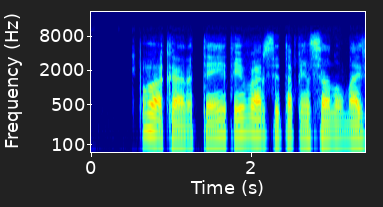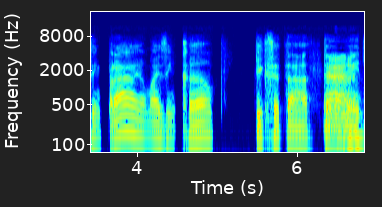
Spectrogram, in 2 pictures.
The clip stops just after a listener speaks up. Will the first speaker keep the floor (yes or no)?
no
